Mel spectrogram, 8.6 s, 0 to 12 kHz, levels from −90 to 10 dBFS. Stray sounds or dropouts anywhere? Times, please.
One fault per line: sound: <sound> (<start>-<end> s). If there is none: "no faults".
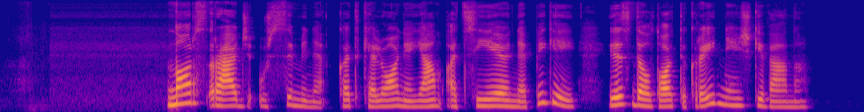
no faults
